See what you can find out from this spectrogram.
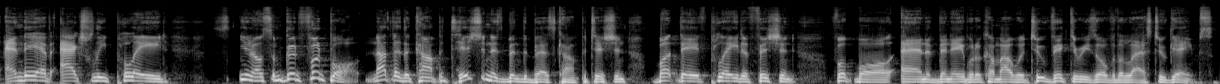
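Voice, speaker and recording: A man with a hoarse, strained voice talks football at a middle pitch. He explains plays in a measured, steady way. It sounds like casual co-host chat. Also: no echo, studio quality. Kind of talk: casual sports talk.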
